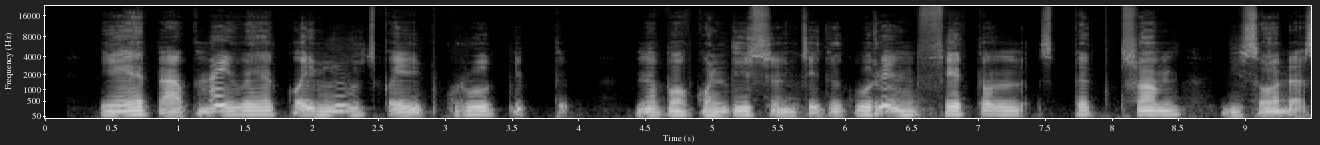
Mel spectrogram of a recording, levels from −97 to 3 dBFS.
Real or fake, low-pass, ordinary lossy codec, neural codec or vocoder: fake; none; none; codec, 44.1 kHz, 1.7 kbps, Pupu-Codec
